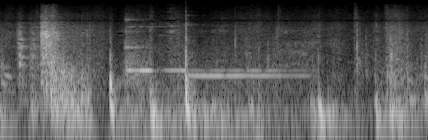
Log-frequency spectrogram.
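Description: A few dull thuds and knocks, like a door being handled or shut, with a sustained electronic bell-like tone ringing for about a second between them, over a busy background.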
